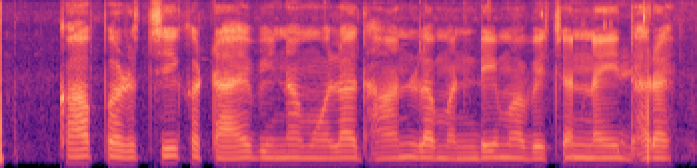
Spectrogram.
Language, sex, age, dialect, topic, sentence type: Chhattisgarhi, male, 18-24, Central, agriculture, question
